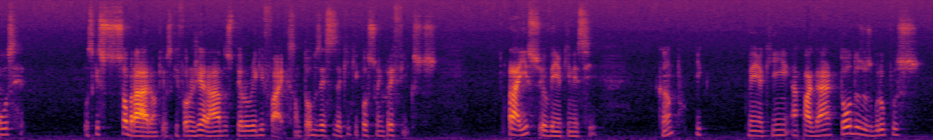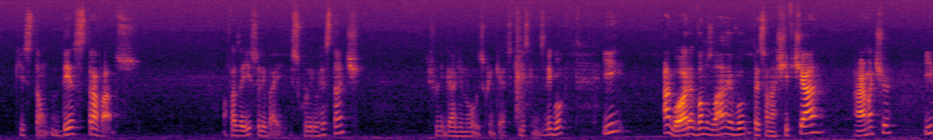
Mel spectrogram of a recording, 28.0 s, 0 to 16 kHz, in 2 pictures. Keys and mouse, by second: 21.1 typing, 22.1 middle click, 23.1 shift+middle click, 23.8 middle click, 24.0 middle click, 24.0 shift+middle click, 24.9 middle click, 25.1 shift+middle click, 25.6 shift+a.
